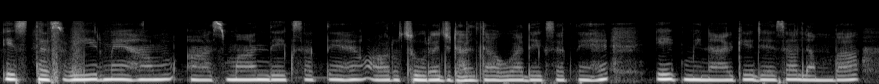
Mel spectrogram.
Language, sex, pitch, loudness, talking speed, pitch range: Urdu, female, 210 Hz, -15 LUFS, 145 wpm, 205-220 Hz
